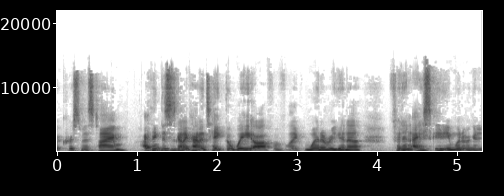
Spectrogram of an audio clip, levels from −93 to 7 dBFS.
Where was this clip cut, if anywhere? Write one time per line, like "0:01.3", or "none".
0:00.9

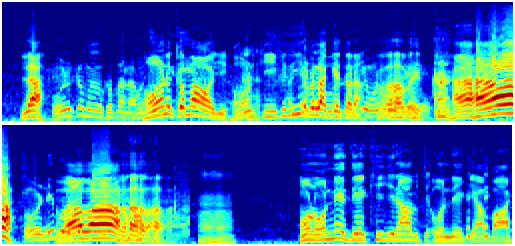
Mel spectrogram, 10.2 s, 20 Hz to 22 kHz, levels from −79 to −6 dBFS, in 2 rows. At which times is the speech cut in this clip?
0:07.0

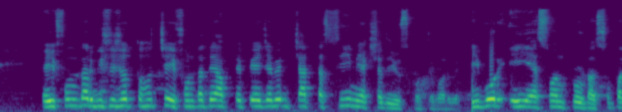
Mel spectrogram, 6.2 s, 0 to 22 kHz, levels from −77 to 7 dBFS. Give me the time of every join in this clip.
0:04.7

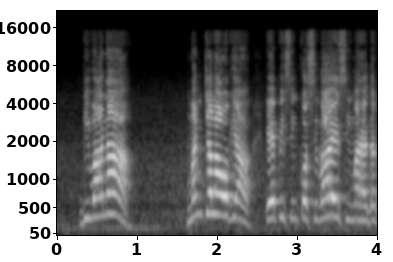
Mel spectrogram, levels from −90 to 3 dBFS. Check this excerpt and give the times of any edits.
none

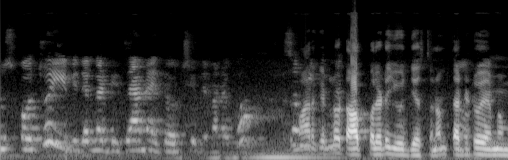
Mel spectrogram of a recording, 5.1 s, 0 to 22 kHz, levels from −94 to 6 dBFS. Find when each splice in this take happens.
0:03.2

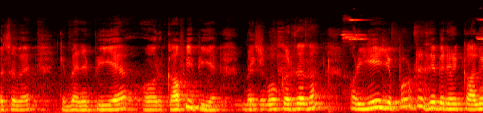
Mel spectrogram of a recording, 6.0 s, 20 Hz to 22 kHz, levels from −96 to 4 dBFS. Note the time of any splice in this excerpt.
0:02.9

